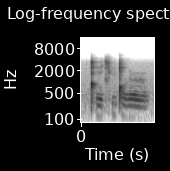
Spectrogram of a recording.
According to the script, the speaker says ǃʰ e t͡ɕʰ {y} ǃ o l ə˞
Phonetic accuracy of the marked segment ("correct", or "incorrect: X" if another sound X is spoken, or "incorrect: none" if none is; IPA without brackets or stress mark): correct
